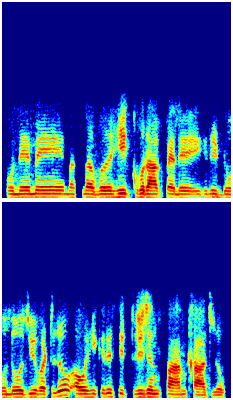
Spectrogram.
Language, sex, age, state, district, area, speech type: Sindhi, male, 30-45, Delhi, South Delhi, urban, conversation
